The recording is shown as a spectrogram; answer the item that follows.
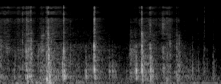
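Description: Cardboard and plastic packaging of a Pokémon card collection box being handled and pulled at to open it, giving a string of irregular clicks and taps.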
